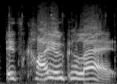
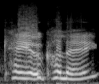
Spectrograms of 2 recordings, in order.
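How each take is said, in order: First: "Caio Collet" drawn out slowly and higher, KY-oh first; corrected pronunciation. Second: "K O Collet" echoed higher, as KAY-oh col-LAY; imitated mispronunciation. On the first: Shown as a demonstration. Co-host correcting the presenter's French-style name, slow emphatic correction. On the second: Co-host echoing the presenter's slip, mock mispronunciation. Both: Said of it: "I don't know why I said K O".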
